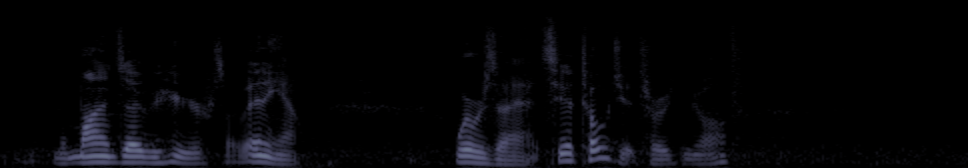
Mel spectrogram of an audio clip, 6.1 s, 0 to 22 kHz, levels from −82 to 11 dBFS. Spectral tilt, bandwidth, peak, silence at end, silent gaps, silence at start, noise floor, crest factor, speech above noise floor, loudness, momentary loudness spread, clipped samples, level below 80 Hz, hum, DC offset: -5 dB/octave; 16 kHz; -28 dBFS; 1.4 s; none; 0.1 s; -73 dBFS; 22 dB; 26 dB; -47 LUFS; 17 LU; under 0.1%; -88 dBFS; none; under 0.1%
